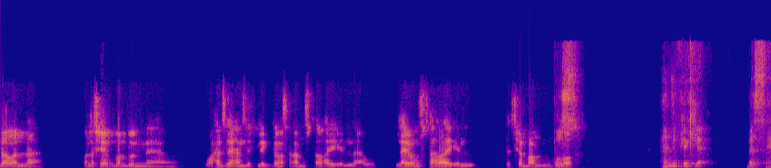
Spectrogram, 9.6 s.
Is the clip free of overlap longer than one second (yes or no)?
yes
